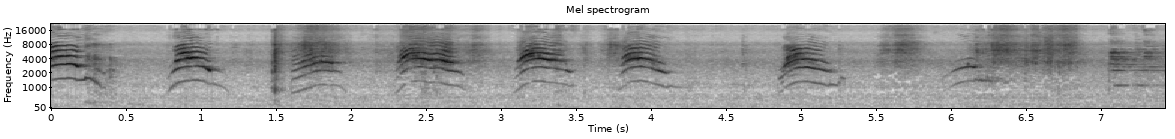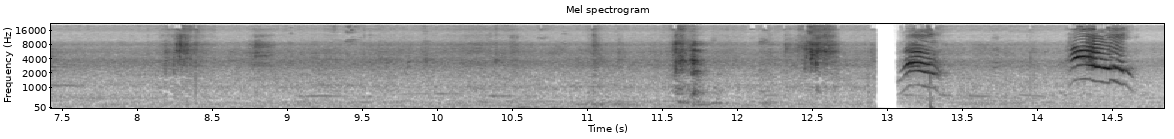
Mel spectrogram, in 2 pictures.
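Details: Domestic cats meowing: a run of clear, arching meows, each rising then falling, repeated roughly once a second, then fainter and sparser calls over soft background noise, with a final loud meow.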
